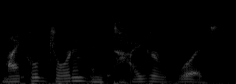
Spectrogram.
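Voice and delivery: very quiet, hushed secretive voice. A woman answers who is in the guarded room, in a hushed voice. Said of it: "she said in a hushed voice".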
